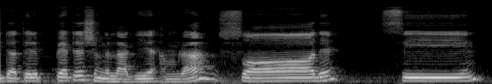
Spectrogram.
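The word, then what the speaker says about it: ص: মাঝে এইখানে লাগিয়ে আমরা সদ মোটা উচ্চারণ করব, সিন যে পাতলা উচ্চারণ করব।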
